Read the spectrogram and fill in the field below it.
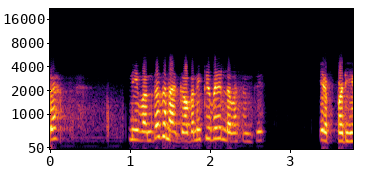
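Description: A girl speaks up through an old film soundtrack.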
